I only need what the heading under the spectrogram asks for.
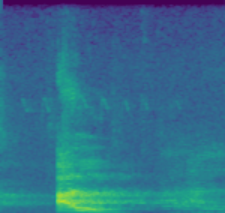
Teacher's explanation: tepi lidah bagian ujung sampai ke penghabisan huruf lam ke atas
